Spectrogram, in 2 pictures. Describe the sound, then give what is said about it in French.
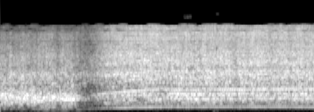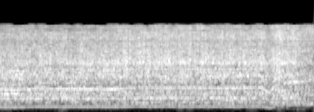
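An electric blender whirs as it mixes a preparation, its motor giving a loud, steady high whine. The whine dips briefly near the start, then runs on evenly. “Alors, on ferme bien. Alors, on mélange le tout.”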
